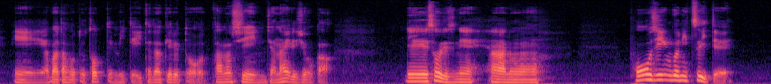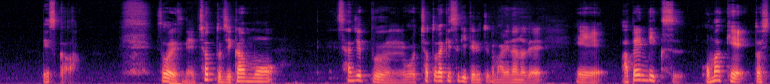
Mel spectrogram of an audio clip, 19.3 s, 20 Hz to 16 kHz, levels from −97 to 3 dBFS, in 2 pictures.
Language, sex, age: Japanese, male, 20-39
